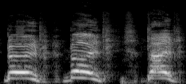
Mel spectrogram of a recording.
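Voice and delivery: high, loud, tongue-tied yelling; panicked tongue-tied calling; tongue stuck to palate. Retold or imitated. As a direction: shout it with tongue glued to mouth's roof. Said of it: "Why are you talking like that".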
